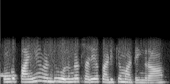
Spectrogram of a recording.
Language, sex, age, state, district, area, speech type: Tamil, female, 18-30, Tamil Nadu, Kanyakumari, rural, conversation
